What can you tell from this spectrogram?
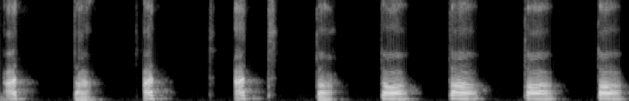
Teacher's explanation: ات تا تا تا تا تا، زبان کی جاڑ اوپر اٹھی ہونی چاہیے، اور آگے والا حصہ جو ہے وہ تا زبان کی نوک جو ہے وہ اوپر ثنایا الیہ کے دانے دار حصے سے لگتی ہے، اس کی روٹ جو ہے ادھر، اور پھر پرے ہو جاتی ہے زبر کے لیے، زیر کے لیے، پیش کے لیے، لیکن جب جزم کے ساتھ پڑھیں گے تو وہ اس کے ساتھ جا کے لگ جائے گی، ٹھیک ہے؟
